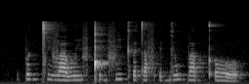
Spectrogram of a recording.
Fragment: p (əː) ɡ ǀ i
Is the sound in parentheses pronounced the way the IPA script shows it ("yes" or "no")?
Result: no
